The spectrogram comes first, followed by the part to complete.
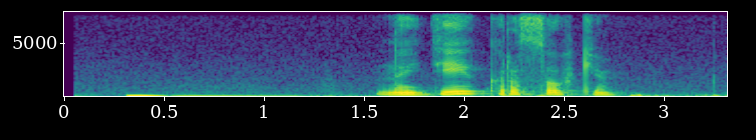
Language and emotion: Russian, neutral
